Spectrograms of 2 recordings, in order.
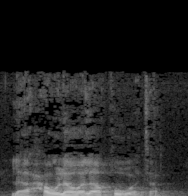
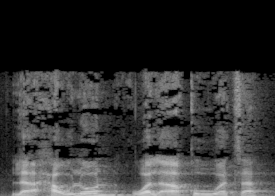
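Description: First: Both nouns end in a short -a. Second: The first ends in -un, the second in -a. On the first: "يجوز فتح الاسمين" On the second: "رفع الأول وفتح الثاني"

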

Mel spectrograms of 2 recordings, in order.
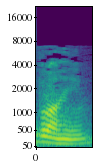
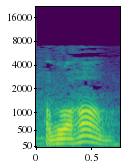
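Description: First: The name ends with a long ee vowel. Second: The name ends with a long a vowel. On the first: This is the Arabic form of the name. The speaker calls it wrong. "مو إبراهيم" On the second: This is the original Hebrew form of the name. The speaker calls it right. "هذا اللفظ العبري دائما"

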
